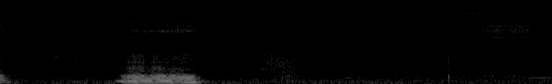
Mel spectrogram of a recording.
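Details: Sleeping dog snoring: one clear rattling snore lasting under a second, followed by quieter breathing sounds in a quiet room.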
